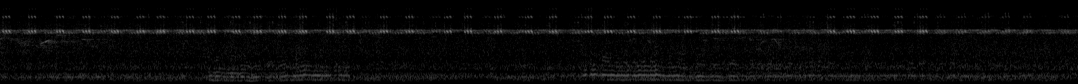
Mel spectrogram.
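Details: Flowery meadow grasshoppers singing a continuous shrill, evenly pulsed high-pitched trill, with faint, lower, wavering sounds drifting beneath it at around two and six seconds.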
